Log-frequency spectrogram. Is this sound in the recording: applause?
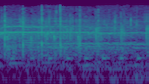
yes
